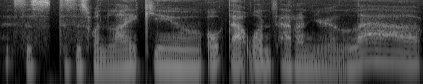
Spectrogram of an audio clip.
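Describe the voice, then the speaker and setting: A woman speaks in a gentle, soothing tone. Her voice is dark, mellow and somewhat breathy. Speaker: ASMR / comfort and sleep-aid creator. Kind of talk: comforting ASMR improv for grieving pet owners. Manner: soft, gentle, soothing, empathetic.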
